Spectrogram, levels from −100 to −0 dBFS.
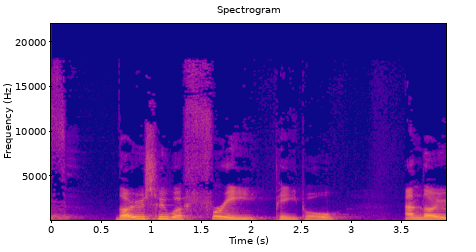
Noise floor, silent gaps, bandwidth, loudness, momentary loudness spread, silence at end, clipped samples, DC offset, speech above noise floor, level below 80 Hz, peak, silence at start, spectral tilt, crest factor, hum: -66 dBFS; none; 18 kHz; -30 LUFS; 11 LU; 0 s; under 0.1%; under 0.1%; 38 dB; -62 dBFS; -10 dBFS; 0 s; -6.5 dB/octave; 20 dB; none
